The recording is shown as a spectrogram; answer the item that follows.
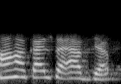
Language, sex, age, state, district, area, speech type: Maithili, female, 30-45, Bihar, Supaul, rural, conversation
